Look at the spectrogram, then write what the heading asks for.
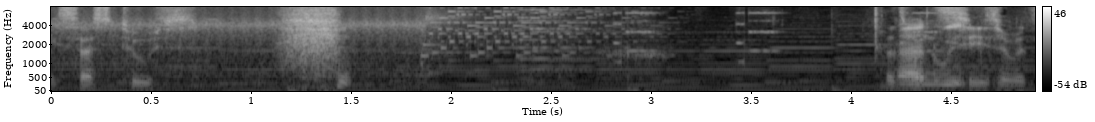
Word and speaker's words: cestus: weapon fish weapon now it's a cestus i believe it's pronounced i'll keep saying says tooth that was easy would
